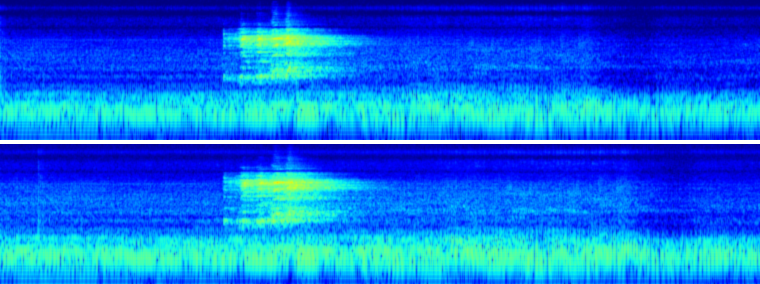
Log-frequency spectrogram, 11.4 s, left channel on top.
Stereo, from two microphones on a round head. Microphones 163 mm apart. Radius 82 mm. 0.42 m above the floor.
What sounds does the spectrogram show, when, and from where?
3.4 s laughter: 60° left (ahead or behind), 2.5 m; by 4.7 s 70° left (ahead or behind), 3.5 m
